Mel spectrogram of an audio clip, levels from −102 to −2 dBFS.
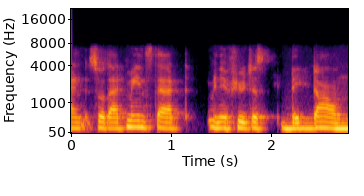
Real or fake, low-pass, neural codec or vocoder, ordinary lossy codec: fake; 7.2 kHz; codec, 16 kHz, 2 kbps, FunCodec, trained on Chinese and English, 25 frames a second; Opus, 24 kbps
